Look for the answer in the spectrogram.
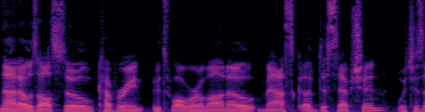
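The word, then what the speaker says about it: Utawarerumono: Utsuwa Romano. – Utsuwa Romano. – I'm not going to pronounce it the Japanese way because I can't pronounce my R's.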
